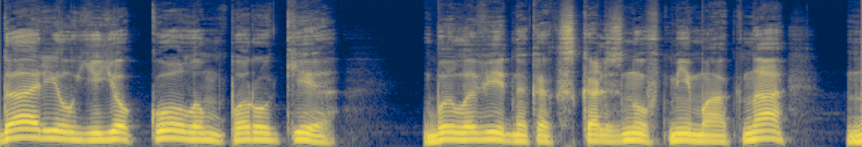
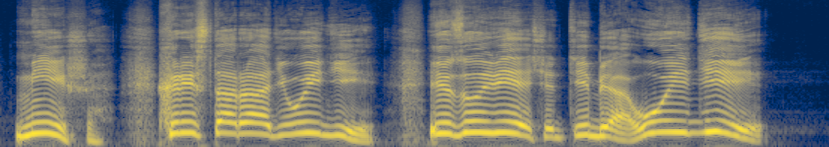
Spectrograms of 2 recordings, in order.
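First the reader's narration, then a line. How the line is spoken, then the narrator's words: Old woman shouting. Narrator (Russian): Бабушка закричала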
